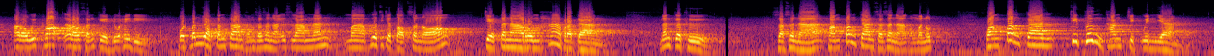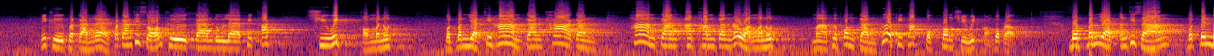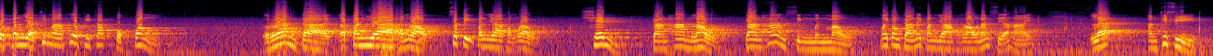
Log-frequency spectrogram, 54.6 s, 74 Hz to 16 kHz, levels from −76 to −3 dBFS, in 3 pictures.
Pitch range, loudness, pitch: 160-215 Hz, -10 LUFS, 190 Hz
